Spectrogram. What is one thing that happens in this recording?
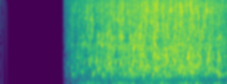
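Water rushes and splashes steadily.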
